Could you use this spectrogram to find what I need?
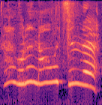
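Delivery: high, loud whining plea; high pitched pleading whine. Real, not acted. Whining to see the item.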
